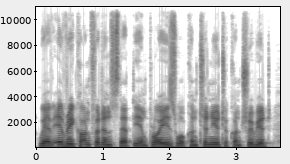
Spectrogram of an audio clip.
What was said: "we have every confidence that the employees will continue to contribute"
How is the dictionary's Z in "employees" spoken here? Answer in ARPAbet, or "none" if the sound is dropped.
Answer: Z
